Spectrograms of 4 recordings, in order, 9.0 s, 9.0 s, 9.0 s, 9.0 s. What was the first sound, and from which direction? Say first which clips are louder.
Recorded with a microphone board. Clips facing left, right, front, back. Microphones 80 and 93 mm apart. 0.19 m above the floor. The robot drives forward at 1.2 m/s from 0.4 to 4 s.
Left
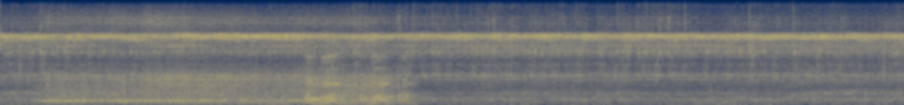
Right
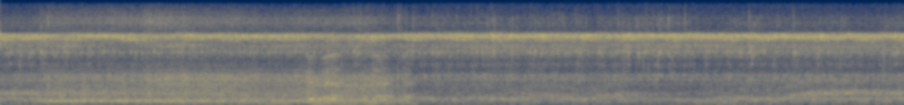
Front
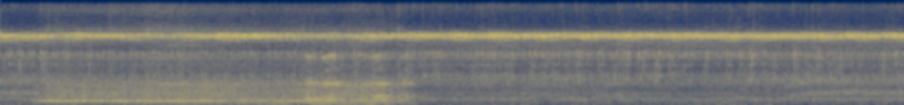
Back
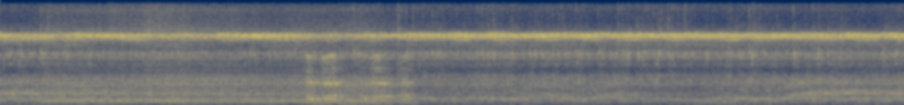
An insect: right 3 dB, front 2 dB; 20° right.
